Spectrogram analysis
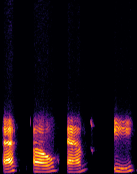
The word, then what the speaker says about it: some: have some because remember some is spell s om e but it's actually pronounced you some s UN because this oh and II make the you sound that's why on our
